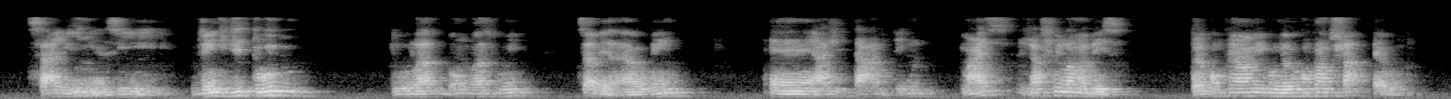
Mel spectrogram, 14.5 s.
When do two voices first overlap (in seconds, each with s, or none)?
none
